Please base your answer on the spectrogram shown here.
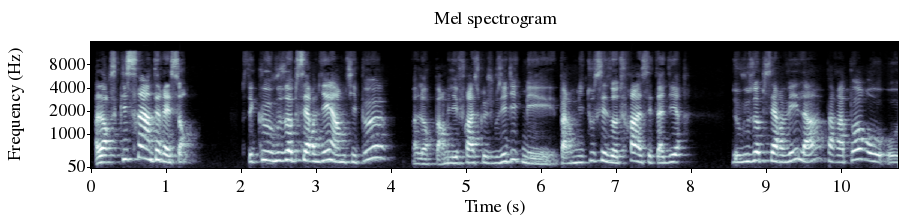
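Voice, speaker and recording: A woman in her late fifties, a coach giving an informal talk in French, chatty and self-mocking with frequent fillers. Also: mid-range voice. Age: 50s. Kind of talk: live online talk to an audience.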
